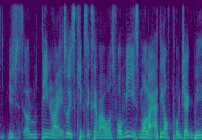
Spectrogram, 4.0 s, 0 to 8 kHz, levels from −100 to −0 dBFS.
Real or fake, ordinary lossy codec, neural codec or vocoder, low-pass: fake; none; codec, 16 kHz, 2 kbps, FunCodec, trained on Chinese and English, 25 frames a second; none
